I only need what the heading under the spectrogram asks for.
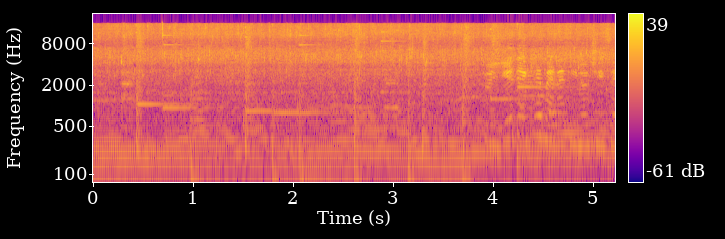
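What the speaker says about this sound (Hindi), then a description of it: "अब मैं इसको अच्छे से दोबारा से मिक्स करूंगी ताकि जो बाकी के टमाटर हैं वो भी फ्राई हो जाए अच्छे से और मैश हो जाए" Tomatoes with salt, chili and turmeric fry in a pan with a steady, close sizzle, broken by several sharp clicks and knocks from stirring and mashing.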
